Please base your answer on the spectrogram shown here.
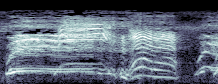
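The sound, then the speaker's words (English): A man squeals loudly like a pig on command, in high, strained, drawn-out vocal cries that waver up and down in pitch, with a short break before a final squeal. “Squeal. Squeal now. Squeal. Squeal. Squeal louder. Louder. Louder. Louder.”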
